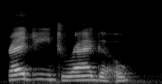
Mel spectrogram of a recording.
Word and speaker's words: Regidrago: Regidragi, I think it's pronounced. – Regidrago. – Oh, wow. – Or Regidrago.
